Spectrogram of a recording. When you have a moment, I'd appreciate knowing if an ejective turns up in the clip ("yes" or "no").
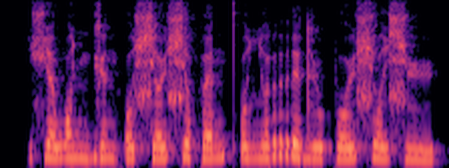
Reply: yes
